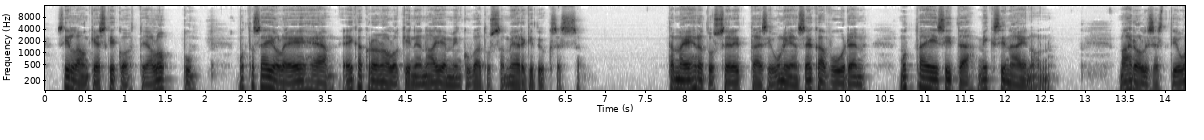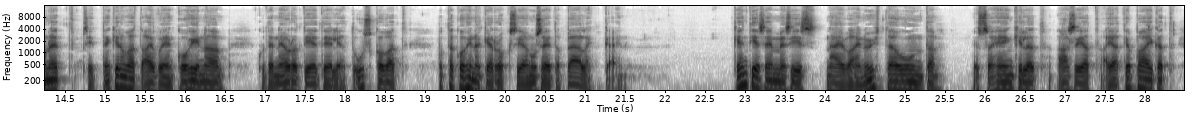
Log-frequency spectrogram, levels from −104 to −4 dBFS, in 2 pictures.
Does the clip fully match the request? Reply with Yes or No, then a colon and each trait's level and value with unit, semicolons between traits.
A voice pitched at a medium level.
No: very low, 95 Hz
